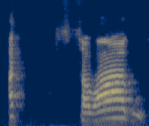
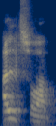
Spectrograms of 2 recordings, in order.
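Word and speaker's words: الثوب: At-sawabu. At-sawabu. I'm not saying as al-sawabu. Lam is not pronounced.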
